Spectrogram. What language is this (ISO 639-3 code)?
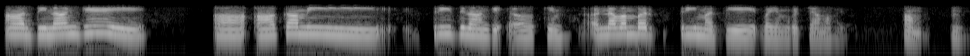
san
